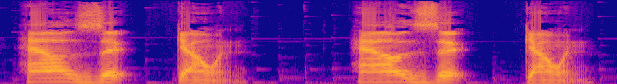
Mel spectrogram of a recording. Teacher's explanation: And then because there's a G sound after that T that is muted, it going, it going, the T disappears and we have a muted KG sound with the mouth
